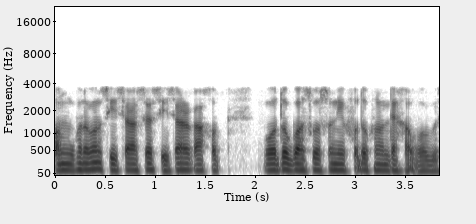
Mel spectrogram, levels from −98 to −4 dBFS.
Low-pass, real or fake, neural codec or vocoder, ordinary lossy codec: 3.6 kHz; fake; vocoder, 44.1 kHz, 80 mel bands, Vocos; none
